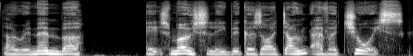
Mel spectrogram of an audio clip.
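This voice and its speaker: A woman voicing a world-weary but tender lady guardian in a narrated story, speaking with soft regret. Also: on the low side, steady tone, a little slow, no room sound, studio quality. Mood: regretful, resigned.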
